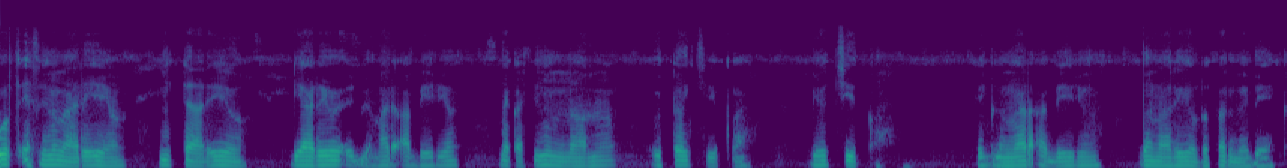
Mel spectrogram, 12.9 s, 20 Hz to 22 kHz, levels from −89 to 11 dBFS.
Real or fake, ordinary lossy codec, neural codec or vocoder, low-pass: fake; none; codec, 24 kHz, 1 kbps, SNAC; none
